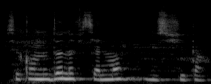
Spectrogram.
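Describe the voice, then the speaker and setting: A woman playing a grave nurse in a French audio drama, speaking in a measured, sombre way. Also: a little high, fairly even intonation, dark tone, close to an everyday voice. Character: grave nurse reporting on weakened camp survivors.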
